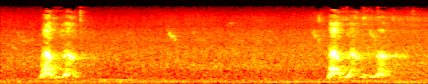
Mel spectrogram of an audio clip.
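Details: Domestic dog barks at a man near a swing set: two quick double barks, one pair near the start and another about three and a half seconds later, with a faint low hum between them.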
